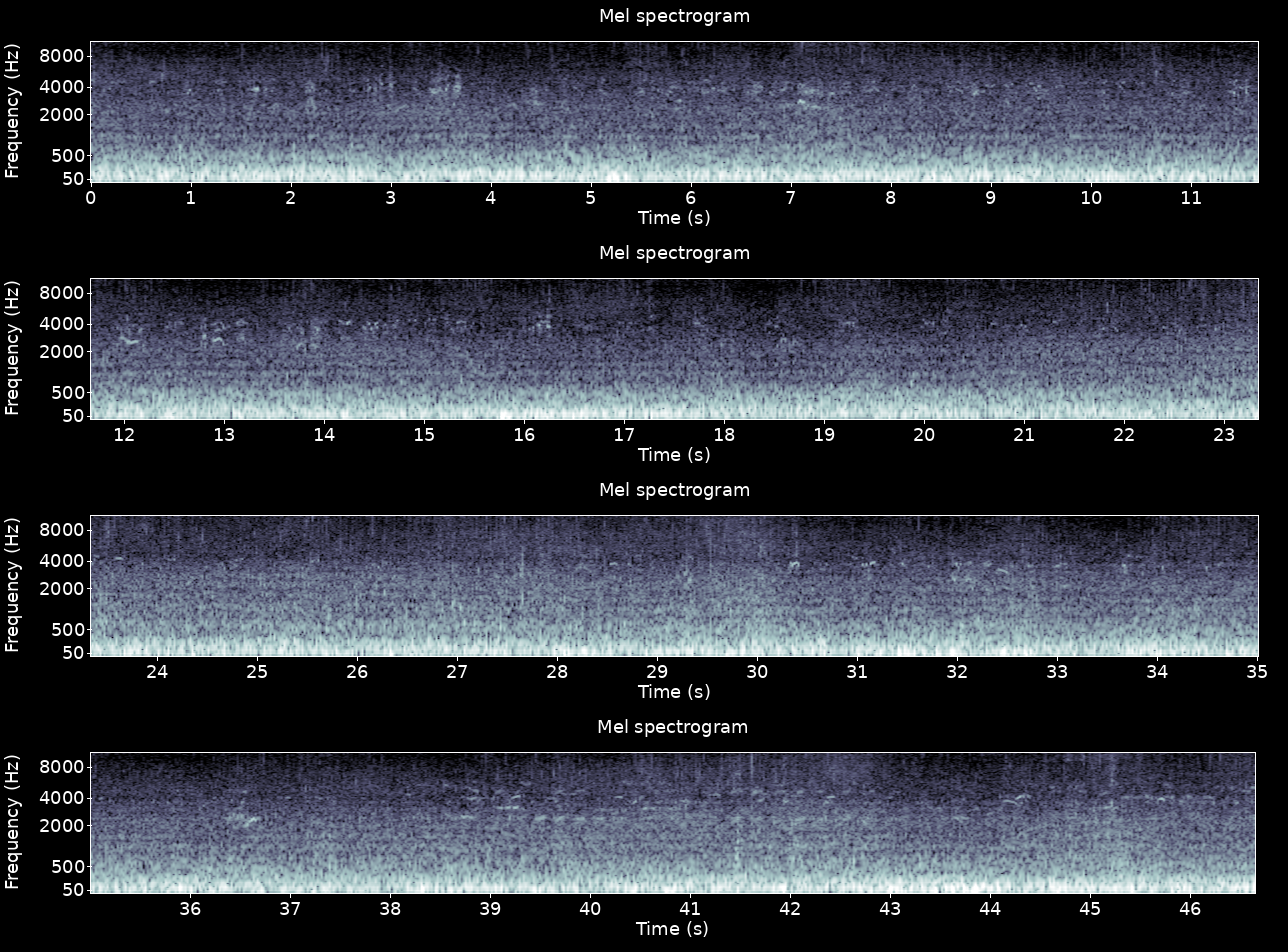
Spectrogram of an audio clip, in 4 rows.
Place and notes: Unnamed Road, Gdańsk, Poland - Mewia Łacha 4
Mewia Łacha 4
